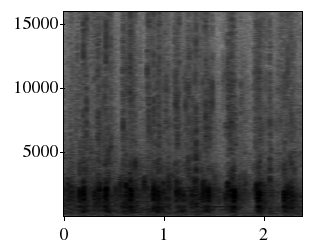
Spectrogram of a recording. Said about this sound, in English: Yes, give Him a clap. He's worthy.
